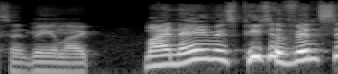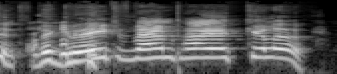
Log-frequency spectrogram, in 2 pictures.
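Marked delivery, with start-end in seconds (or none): 1.1-4.8 put-on English accent. Retelling standing on a chair in class: British accent. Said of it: "speaking in a British accent".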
